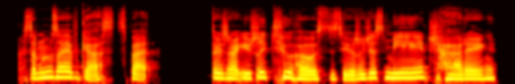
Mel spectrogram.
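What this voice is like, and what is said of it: Speaks with vocal fry. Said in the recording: “I have some vocal fry.”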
